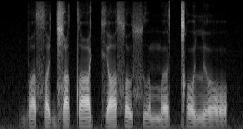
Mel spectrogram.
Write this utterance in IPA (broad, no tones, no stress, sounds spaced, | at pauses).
b e sˤ ɨ d͡ʑ ɘ tˤ e kʲ ɘ sˤ u sʷ ɐ m ɐ ǀ ɔ lʲ ɔ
